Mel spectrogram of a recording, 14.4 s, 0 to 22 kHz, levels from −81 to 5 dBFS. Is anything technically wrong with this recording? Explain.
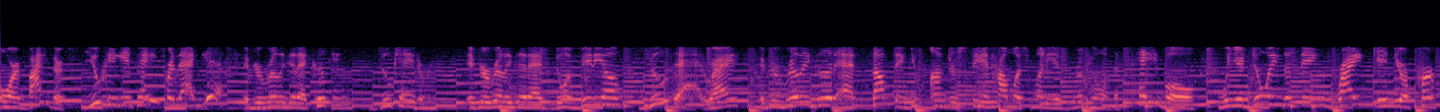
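No, nothing's wrong here; the audio has simply come through an ordinary call path using G.711 A-law at 64 kbps, so there's nothing above 4 kHz, which is just what that kind of connection is meant to sound like.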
